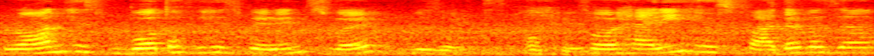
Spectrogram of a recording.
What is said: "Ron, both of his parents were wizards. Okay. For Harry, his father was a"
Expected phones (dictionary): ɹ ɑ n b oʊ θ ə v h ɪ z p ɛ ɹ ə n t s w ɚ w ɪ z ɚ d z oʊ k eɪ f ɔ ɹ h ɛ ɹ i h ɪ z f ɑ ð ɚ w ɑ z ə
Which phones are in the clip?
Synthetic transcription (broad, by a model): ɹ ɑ n b oʊ t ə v h ɪ z p ɛ ɹ ə n t s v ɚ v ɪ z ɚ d oʊ k eɪ f ɔ ɹ h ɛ ɹ i h ɪ z f ɑ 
